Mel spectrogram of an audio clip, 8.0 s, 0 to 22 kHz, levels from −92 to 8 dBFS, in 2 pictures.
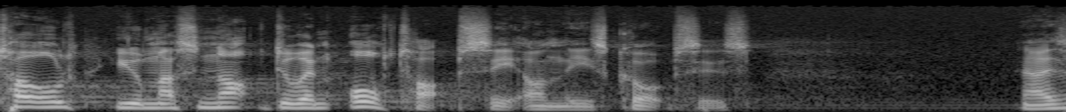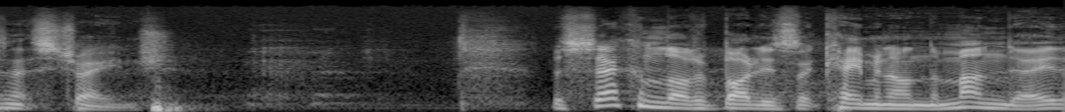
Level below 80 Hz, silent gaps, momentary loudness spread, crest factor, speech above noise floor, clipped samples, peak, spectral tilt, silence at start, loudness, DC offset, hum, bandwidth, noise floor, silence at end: -48 dBFS; none; 13 LU; 22 dB; 36 dB; under 0.1%; -2 dBFS; -3.5 dB/octave; 0 s; -21 LUFS; under 0.1%; none; 18 kHz; -58 dBFS; 0 s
